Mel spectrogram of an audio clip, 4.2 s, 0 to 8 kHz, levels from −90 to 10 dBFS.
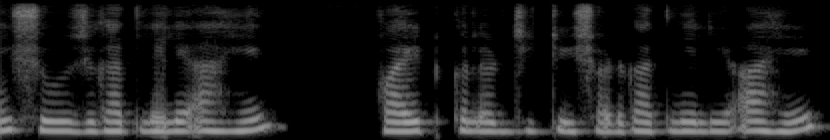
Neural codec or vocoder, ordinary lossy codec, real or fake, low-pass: codec, 16 kHz in and 24 kHz out, 1 kbps, XY-Tokenizer; none; fake; 7.2 kHz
